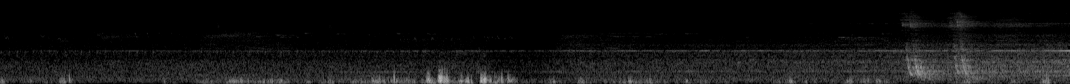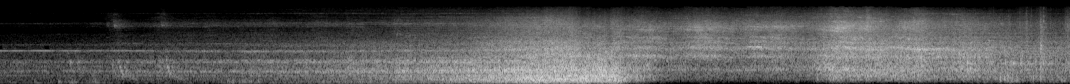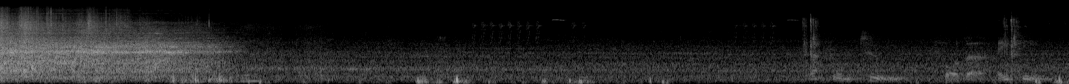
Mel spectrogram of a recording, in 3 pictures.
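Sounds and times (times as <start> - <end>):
train rushing past: 3.6 - 25.6.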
